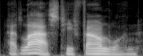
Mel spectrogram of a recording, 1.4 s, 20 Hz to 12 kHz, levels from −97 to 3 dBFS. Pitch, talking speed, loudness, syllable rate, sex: 125 Hz, 210 wpm, -20 LUFS, 4.8 syllables/s, male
